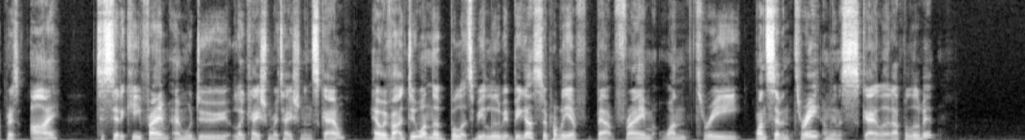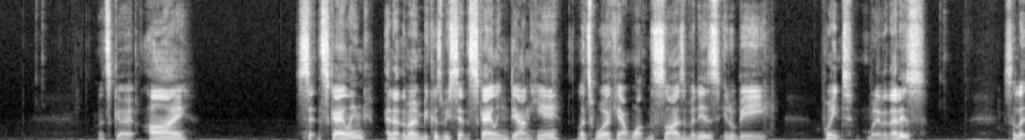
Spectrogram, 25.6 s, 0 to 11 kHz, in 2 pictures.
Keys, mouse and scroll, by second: 3.6 i, 5.1-10.3 drag, 10.3 s, 16.7 i, 19.7 n, 24.6 click.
